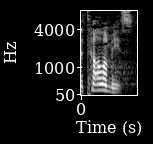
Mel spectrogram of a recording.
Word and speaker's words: Ptolemies: That's actually spelled with a P, the Ptolemies.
